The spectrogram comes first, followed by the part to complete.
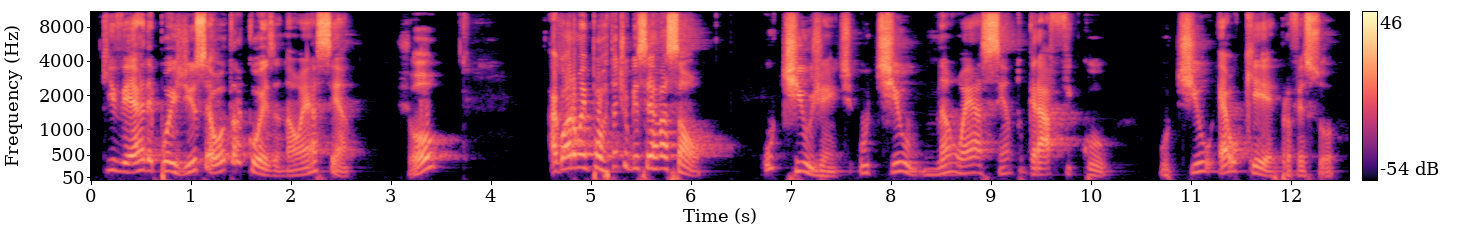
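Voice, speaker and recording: A man with a Brazilian Portuguese accent teaching a grammar lesson in a chatty classroom style, often checking in with his students. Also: medium pitch.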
